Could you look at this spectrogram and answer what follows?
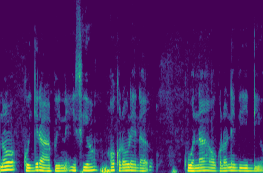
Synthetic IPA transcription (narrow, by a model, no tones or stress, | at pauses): nokwiːɡiɾaːpinḛisiookolouleːda | kuonaokolaneβidḭo̰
